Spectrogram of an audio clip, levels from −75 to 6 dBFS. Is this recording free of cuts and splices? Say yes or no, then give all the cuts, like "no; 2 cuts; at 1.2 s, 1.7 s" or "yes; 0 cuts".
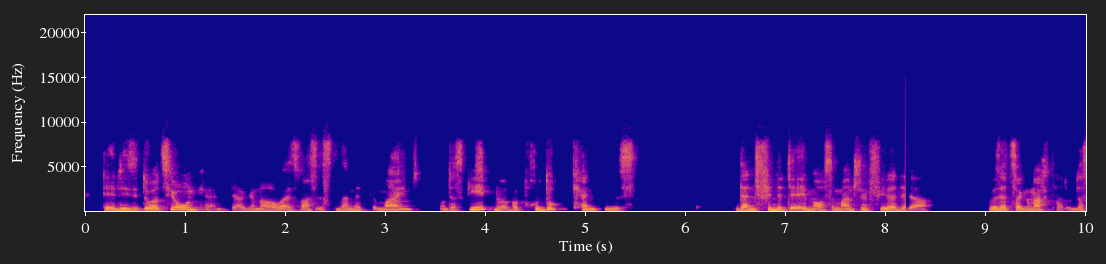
yes; 0 cuts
